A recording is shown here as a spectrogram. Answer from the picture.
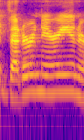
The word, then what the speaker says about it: veterinarian: Because that's how it's spelled. Mm-hmm. It's veterinarian. But a lot of people say veterinarian, right? – Yeah, you're missing the E.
